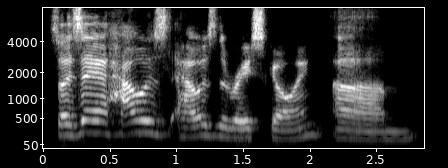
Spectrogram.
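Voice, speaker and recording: A man hosting an interview, asking questions in a halting way with many fillers. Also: fairly high pitch, expressive, pushed and bright. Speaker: interviewer, host. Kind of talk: remote interview.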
